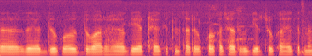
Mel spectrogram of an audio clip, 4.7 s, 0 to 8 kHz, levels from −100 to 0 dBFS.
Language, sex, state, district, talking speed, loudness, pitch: Hindi, male, Chhattisgarh, Kabirdham, 230 wpm, -18 LUFS, 100 Hz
